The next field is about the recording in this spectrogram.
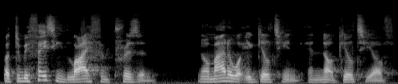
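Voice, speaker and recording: A man's voice: mid-range voice, animated, quick pace. A man hosting an interview, asking questions in an earnest, searching way with hesitant restarts. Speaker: interview host.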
